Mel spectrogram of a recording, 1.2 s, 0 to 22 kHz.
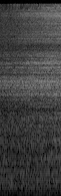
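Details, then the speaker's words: Diansu DS-982 pneumatic solder paste dispenser switched on: steady, even air hiss with no pulsing, normal venting of air inside the unit. "when you do turn it on you hear it hissing basically it's just venting air inside"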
